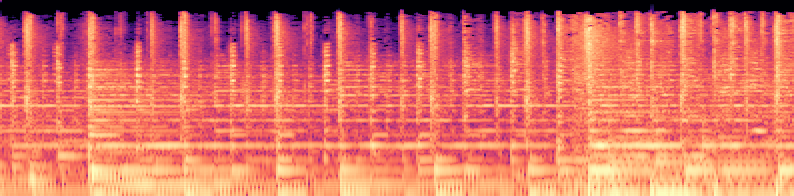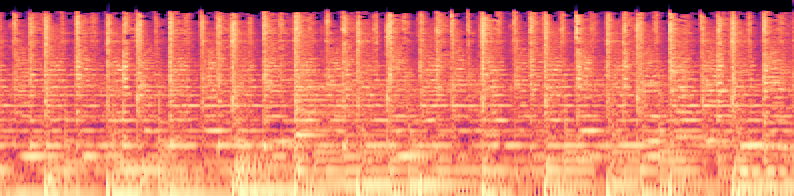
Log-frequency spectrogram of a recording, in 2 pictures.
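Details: Loud instrumental music with a steady driving beat and no animal sounds.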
